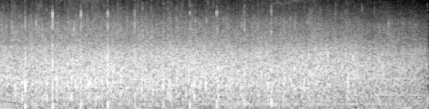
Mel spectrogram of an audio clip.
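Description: Audience applauding, many hands clapping in a steady patter that fades off toward the end.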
